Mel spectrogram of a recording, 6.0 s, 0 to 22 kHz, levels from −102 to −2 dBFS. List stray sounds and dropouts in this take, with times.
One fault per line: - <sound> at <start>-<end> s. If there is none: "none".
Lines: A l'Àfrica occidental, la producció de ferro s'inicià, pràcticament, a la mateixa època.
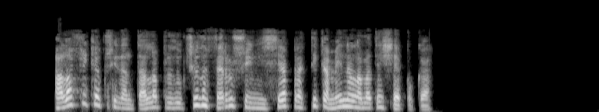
none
